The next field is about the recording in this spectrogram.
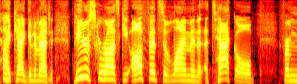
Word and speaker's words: Skoronski: So at number 10, so the Eagles' first pick, the number 10 overall pick, Peter, how do we say this? Skoronski. Peter Skoronski. – That's the one name that I got right since I've been here.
